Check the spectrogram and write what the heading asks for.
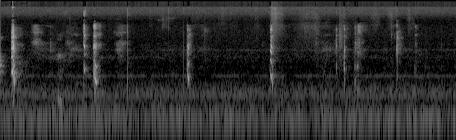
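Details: Newborn baby's hiccups: brief, sharp catches in the breath repeating about every one to two seconds over a steady hum.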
